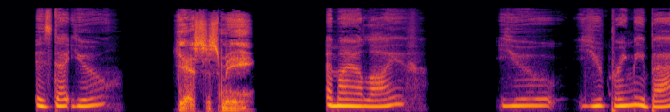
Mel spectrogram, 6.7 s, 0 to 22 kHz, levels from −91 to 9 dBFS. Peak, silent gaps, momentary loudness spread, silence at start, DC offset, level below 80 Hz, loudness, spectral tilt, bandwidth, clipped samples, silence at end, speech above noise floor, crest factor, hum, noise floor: -2 dBFS; 1.38-1.72 s, 2.57-3.02 s; 15 LU; 0.35 s; under 0.1%; -42 dBFS; -15 LUFS; -3.5 dB/octave; 16 kHz; under 0.1%; 0 s; over 75 dB; 16 dB; none; under -90 dBFS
